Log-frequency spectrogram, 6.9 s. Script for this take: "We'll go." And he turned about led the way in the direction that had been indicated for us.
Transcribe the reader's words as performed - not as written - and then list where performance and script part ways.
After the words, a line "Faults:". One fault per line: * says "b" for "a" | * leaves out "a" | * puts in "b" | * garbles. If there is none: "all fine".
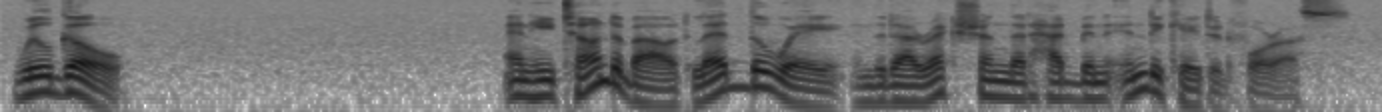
"We'll go." And he turned about led the way in the direction that had been indicated for us.
Faults:
all fine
